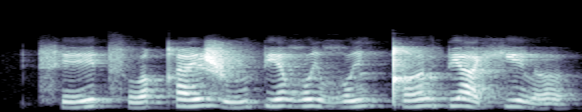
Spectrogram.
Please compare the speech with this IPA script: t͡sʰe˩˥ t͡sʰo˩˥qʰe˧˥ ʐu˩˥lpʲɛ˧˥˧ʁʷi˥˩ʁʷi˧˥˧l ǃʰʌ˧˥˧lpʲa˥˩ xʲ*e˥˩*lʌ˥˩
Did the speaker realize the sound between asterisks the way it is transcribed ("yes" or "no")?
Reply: yes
